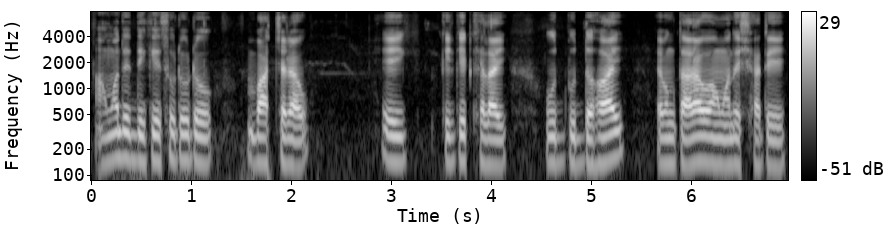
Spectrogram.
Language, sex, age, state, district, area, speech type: Bengali, male, 30-45, West Bengal, Birbhum, urban, spontaneous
